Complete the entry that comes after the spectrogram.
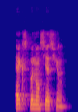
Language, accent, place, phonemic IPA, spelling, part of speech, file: French, France, Lyon, /ɛk.spɔ.nɑ̃.sja.sjɔ̃/, exponentiation, noun, LL-Q150 (fra)-exponentiation.wav
- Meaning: exponentiation (process of calculating a power by multiplying together a number of equal factors, where the exponent specifies the number of factors to multiply)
